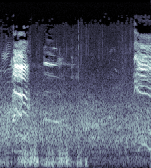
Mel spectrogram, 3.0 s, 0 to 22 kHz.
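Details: Gulls at a shopping mall on a very windy Christmas Day 2014. A short nasal squeal comes near the start and another harsh call at the end, over strong low wind roar.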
